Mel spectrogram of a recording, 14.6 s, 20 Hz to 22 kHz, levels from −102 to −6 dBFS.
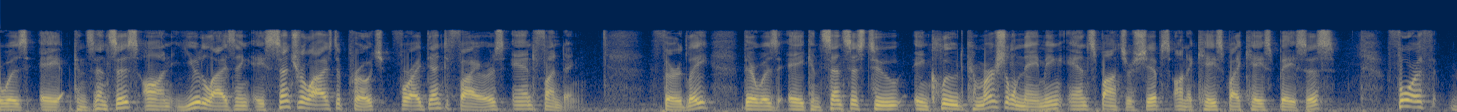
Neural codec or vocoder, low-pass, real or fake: none; 7.2 kHz; real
